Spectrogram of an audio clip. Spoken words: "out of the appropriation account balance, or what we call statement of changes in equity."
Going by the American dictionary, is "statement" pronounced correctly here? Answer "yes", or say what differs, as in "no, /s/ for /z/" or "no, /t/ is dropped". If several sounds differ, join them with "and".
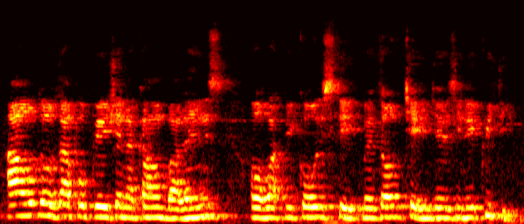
yes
